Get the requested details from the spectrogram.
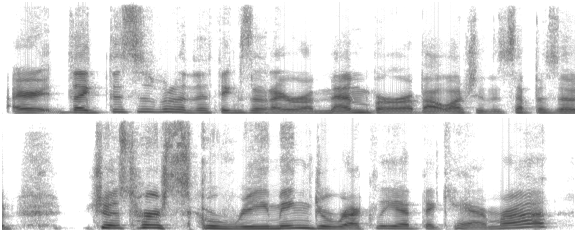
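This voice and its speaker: Female guest, enthusiastic, very expressive pitch, dry close-miked voice. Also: quick pace, no room sound. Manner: animated, enthusiastic. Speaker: podcast guest. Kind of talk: casual podcast discussion.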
